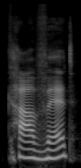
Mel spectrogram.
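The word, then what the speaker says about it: kaved: So that's pronounced caved harve I've tried.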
